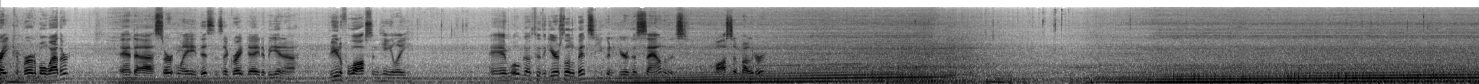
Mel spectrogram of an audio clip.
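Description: A car engine hums and revs as it accelerates through the gears.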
